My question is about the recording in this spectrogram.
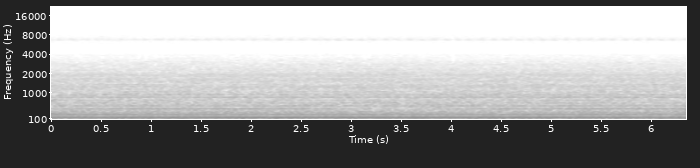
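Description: Faint, steady room tone: a low hum under an even hiss, with no distinct events.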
